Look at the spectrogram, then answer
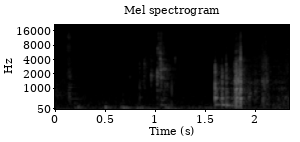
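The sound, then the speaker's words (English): Plastic crinkling and squeezing of a water bottle being opened, a few sharp crackles and a twist, the loudest burst near the end, with no talking. “Sorry, I'm opening my water bottle.”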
